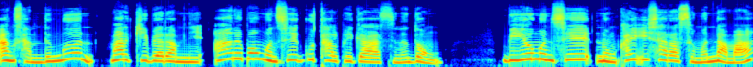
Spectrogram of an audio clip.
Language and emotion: Bodo, surprised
